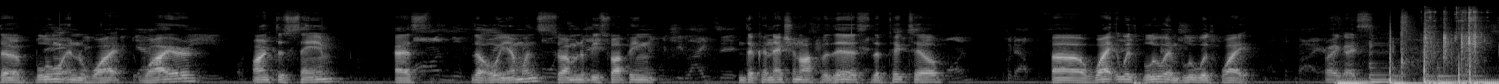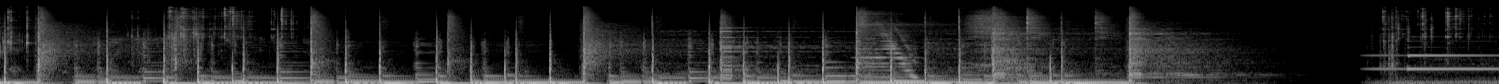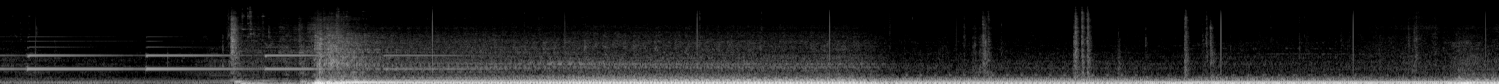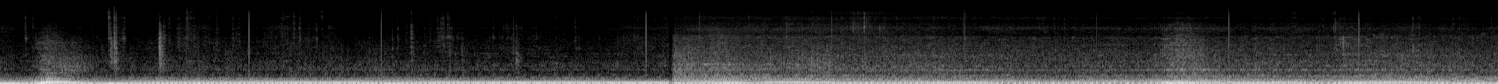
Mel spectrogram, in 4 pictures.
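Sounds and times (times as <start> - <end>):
warning chime dinging: 28.6 - 35.4
truck engine cranking and idling: 28.6 - 59.9
engine revving: 32.6 - 59.9.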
